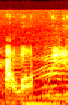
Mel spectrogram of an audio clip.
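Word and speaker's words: Calahre: itself coven of calorie calorie of course it's spelled like c-a-l-a-h-r-e so it's like oh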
